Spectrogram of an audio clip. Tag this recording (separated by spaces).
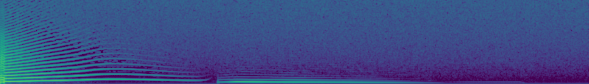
ghost rising falling nord hoot digital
